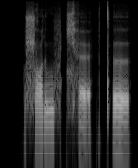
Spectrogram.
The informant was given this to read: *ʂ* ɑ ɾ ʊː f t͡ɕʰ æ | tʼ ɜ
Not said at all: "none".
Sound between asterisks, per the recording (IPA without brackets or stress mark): ʂ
